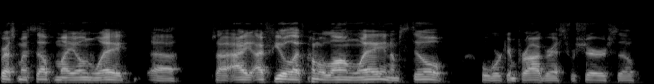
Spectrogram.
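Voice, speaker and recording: Here is a man with an American accent. He speaks at a medium pitch. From US Midwest, Indiana. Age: 40s. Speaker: rapper. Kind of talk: interview.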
